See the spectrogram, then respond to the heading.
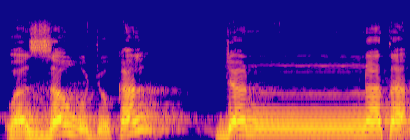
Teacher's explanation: nun batasyid wajib dibaca guna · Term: nun musyaddadah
